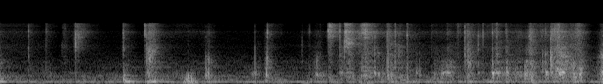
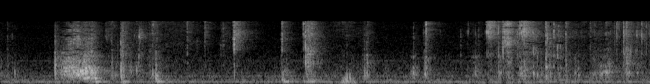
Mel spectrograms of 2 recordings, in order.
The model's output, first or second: first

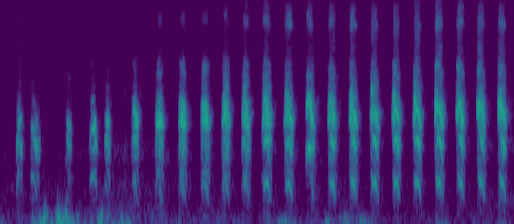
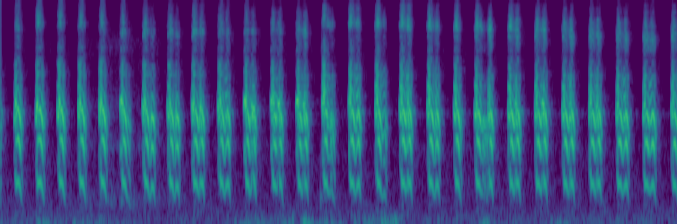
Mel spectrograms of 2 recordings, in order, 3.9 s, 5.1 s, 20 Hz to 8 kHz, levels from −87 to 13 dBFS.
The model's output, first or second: first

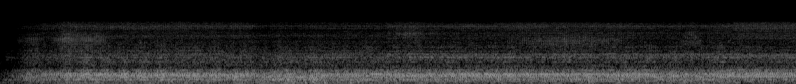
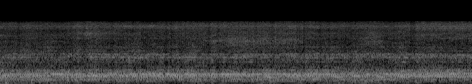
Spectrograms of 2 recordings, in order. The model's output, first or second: second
